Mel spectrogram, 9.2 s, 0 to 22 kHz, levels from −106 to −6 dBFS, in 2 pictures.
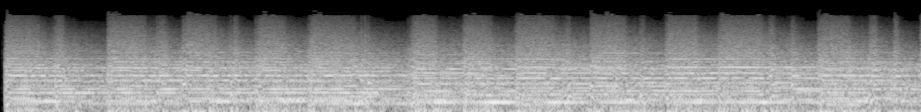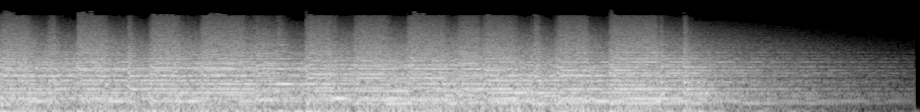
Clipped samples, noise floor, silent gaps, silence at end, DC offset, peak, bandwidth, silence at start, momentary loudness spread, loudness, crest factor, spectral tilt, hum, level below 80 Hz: under 0.1%; -49 dBFS; none; 0.5 s; under 0.1%; -6 dBFS; 13 kHz; 0 s; 2 LU; -19 LUFS; 12 dB; -5 dB/octave; none; -34 dBFS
